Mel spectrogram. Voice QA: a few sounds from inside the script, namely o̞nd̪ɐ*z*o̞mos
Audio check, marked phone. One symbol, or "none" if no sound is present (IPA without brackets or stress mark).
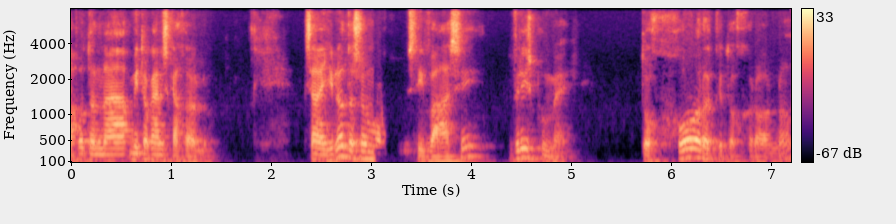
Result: s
